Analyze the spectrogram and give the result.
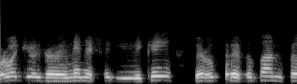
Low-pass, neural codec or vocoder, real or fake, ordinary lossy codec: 5.4 kHz; codec, 16 kHz, 0.5 kbps, X-Codec, HuBERT features, trained on general audio; fake; Opus, 32 kbps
